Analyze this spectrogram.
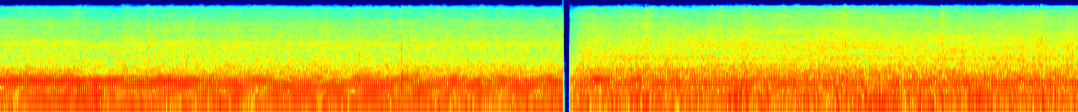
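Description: A motor vehicle's engine running at a steady speed, a constant low hum under an even rush of noise; the sound cuts out for an instant about halfway through.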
